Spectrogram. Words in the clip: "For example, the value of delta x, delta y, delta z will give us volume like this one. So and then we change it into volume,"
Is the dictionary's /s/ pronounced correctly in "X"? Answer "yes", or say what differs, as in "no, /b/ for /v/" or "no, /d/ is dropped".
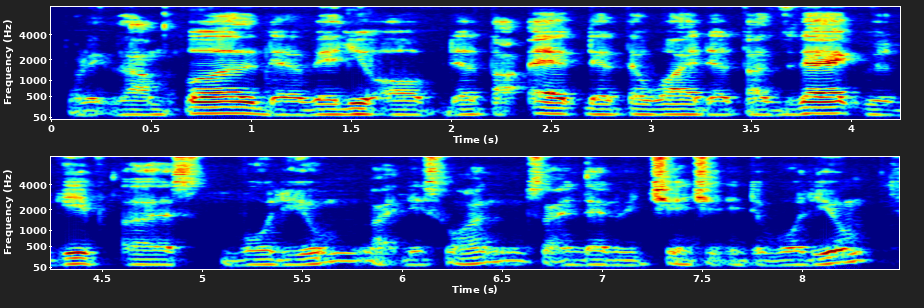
no, /s/ is dropped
